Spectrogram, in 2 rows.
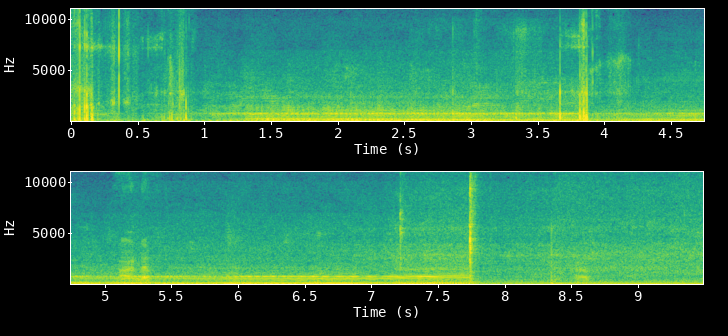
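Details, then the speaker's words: Imarflex 18-inch fan that runs slow, noisy, then stops: steady low motor hum with rough buzzing and sharp knocks as it turns slowly; shaft oil dried out, shaft rubbing a loose bushing. "อาการเสียงดังนี่คือนะครับแน่นอนนะฮะเพิ่มมาอีกตัวนึงคือน่าจะเป็นน้ำมันภายในแห้งแล้วนะครับน้ำมันภายในแห้งตรงแกนนะครับมันไปสีกับตัวอ่าตัวชุดบูทนะครับมันก็เลยเกิดเสียงดังนะครับ"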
